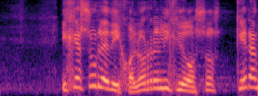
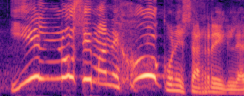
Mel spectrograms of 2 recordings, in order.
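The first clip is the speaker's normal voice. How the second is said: loud, high burst of conviction; emphatic preaching; 11 semitones higher, 6 dB louder than usual. Real, not acted. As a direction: proclaim it with force. (predicación enfática y fuerte)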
